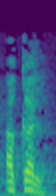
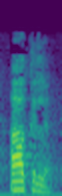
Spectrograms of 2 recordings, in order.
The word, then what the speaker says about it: عقل: یہ سامنے موجود ہے، ہم جب کہ بولتے ہیں عقل، جبکہ عقل لفظ نہیں ہے، اصل لفظ جو ہے اس کا تلفظ ہے وہ ہے عقل۔ یہ لفظ 3 حروف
